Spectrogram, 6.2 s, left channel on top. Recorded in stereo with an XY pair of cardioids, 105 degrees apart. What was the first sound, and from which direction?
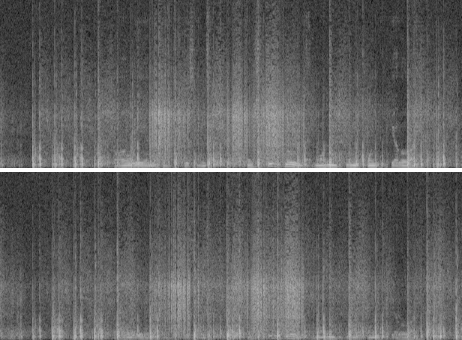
A man speaking, 60° left.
